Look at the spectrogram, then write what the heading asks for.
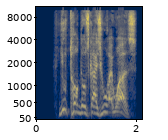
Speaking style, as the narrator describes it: Hack screamed

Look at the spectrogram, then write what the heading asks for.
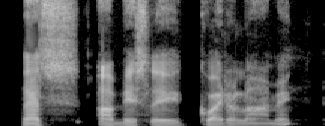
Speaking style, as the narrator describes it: Harris said quietly

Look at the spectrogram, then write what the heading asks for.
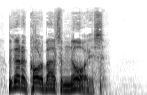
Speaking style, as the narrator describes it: He then added in a loud voice

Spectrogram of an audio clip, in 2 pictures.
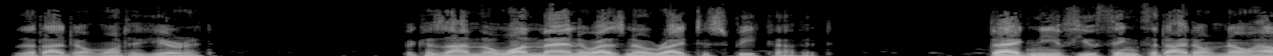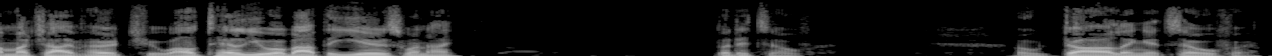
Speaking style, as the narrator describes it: Her voice flat, she said only

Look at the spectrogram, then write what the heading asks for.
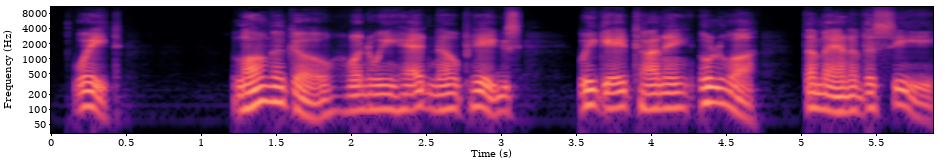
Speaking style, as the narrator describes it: Tororo, impassioned by his desire to start the colony correctly, cried

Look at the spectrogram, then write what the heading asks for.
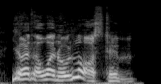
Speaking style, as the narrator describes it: She caught her breath and screamed in my face

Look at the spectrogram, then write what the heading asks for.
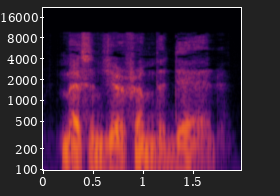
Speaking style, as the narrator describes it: his voice rumbled

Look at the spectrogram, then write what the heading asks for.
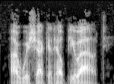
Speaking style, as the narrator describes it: he said

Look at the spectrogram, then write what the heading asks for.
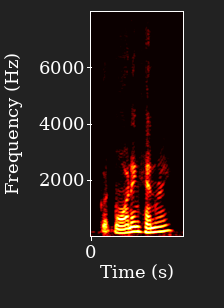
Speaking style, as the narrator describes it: said a quavering voice

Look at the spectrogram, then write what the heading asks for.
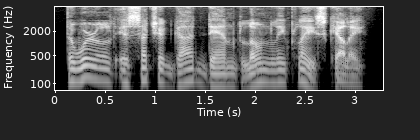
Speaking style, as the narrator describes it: she said in a soft southern drawl

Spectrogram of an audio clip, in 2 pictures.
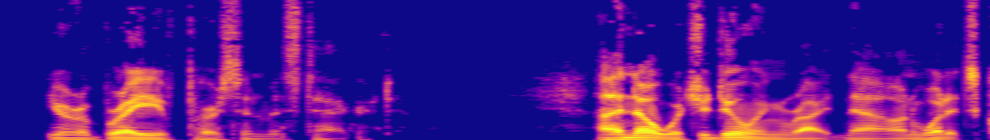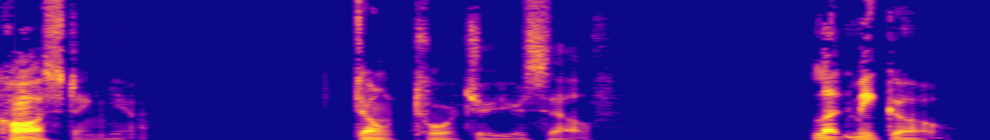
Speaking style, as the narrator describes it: said gently

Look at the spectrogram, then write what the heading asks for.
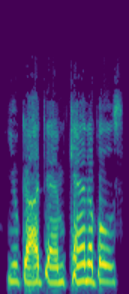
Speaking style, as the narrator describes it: screamed a woman in the midst of a crowded movie theater, breaking into sudden hysterical sobs

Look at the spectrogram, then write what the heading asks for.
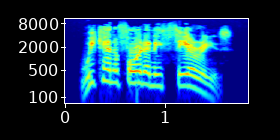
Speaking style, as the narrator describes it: cried Wesley Mooch

